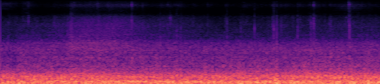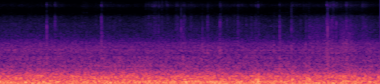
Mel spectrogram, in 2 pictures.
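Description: Car driving along a paved country road, heard from inside the cabin: a steady low rumble of engine and tyres.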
